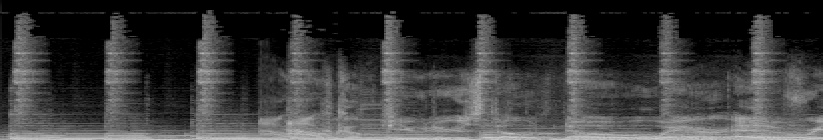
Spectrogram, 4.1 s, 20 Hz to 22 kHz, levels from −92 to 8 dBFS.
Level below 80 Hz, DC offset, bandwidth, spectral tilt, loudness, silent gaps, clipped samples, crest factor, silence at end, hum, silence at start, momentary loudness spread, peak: -26 dBFS; 1%; over 20 kHz; -5.5 dB/octave; -18 LUFS; none; under 0.1%; 14 dB; 0 s; none; 0 s; 2 LU; -4 dBFS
